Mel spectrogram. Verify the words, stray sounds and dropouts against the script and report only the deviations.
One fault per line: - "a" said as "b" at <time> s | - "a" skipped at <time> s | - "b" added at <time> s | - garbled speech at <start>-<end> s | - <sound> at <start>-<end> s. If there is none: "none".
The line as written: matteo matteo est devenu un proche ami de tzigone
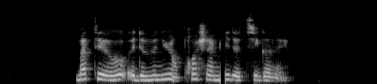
- "matteo" skipped at 1.3 s
- dropout at 2.2-2.3 s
